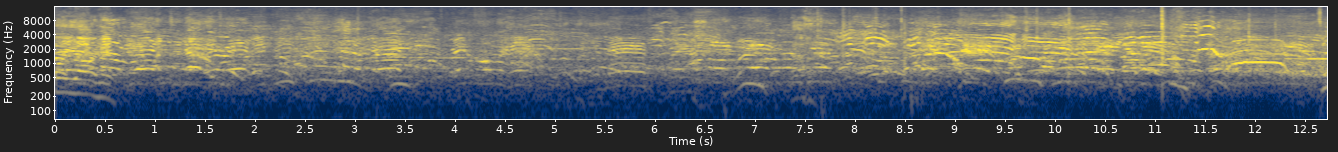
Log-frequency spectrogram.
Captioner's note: crowd chatter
